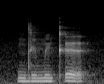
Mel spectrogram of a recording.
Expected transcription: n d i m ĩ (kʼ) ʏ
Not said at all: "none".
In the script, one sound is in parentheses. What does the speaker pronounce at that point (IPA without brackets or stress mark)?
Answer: kʼ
